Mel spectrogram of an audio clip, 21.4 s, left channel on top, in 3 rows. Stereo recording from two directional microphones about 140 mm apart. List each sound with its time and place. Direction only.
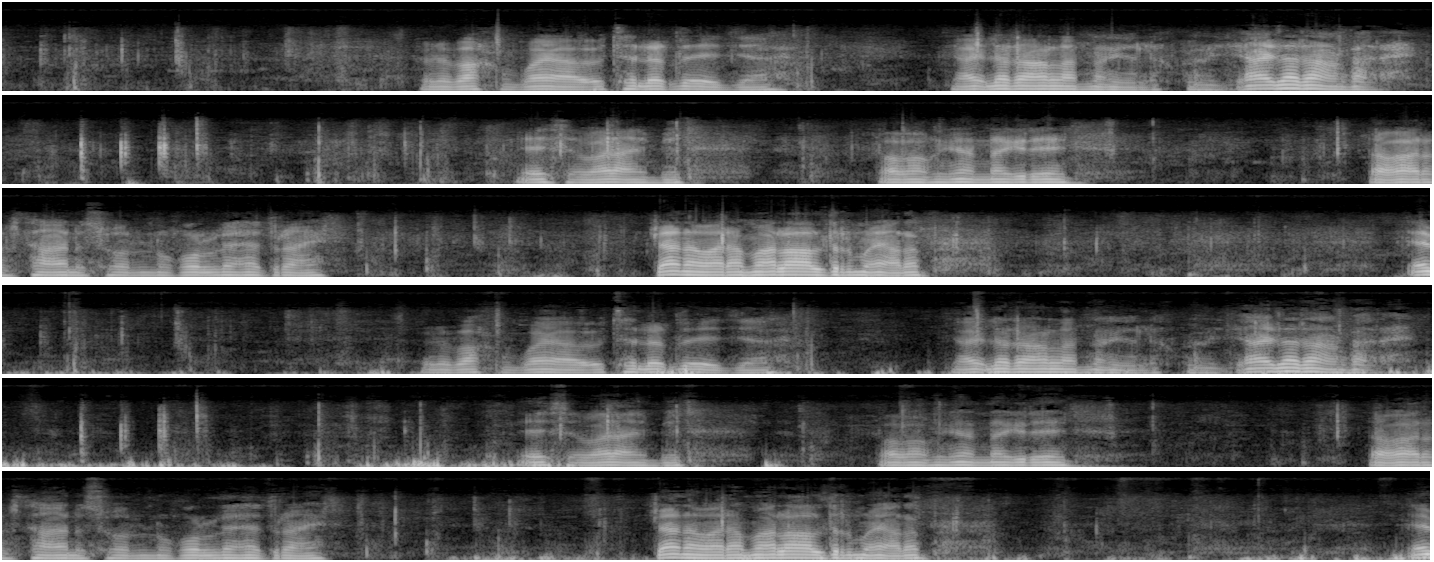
1.7 s a sound: 10° right (ahead or behind)
2.6 s a man's voice: 20° right (ahead or behind)
7.5 s a sound: 45° right (ahead or behind)
9.8 s a man's voice: 40° right (ahead or behind)
11.5 s a man's voice: 25° right (ahead or behind)
13.7 s speech: 40° right (ahead or behind)
17.5 s a man's voice: 35° right (ahead or behind)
